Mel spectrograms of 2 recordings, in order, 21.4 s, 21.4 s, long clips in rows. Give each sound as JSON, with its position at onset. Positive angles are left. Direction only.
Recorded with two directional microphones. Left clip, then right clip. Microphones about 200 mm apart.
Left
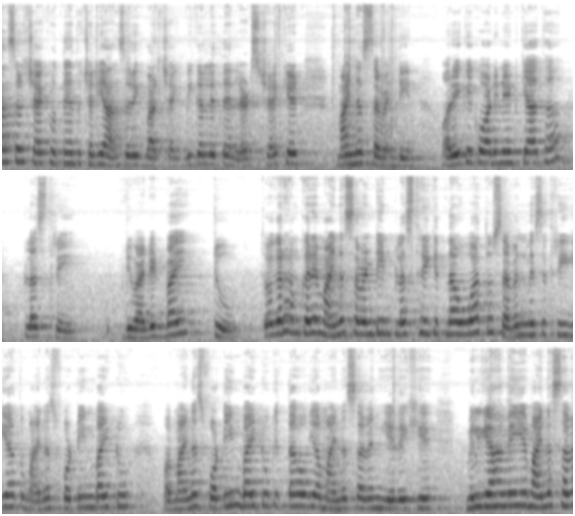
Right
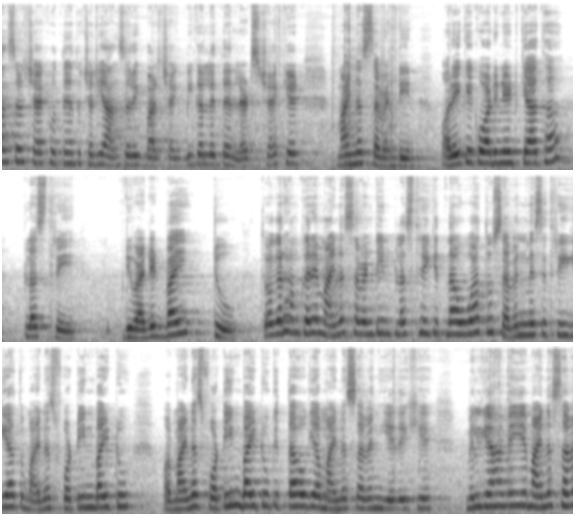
{"t": 0.0, "sound": "a woman's voice", "side_deg": -10}
{"t": 19.0, "sound": "a woman's voice", "side_deg": -20}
